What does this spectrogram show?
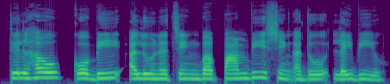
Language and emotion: Manipuri, neutral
